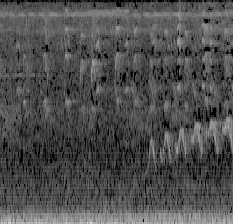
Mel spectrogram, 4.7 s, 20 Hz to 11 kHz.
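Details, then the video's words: Spring birdsong at a Northern California spot, 2023: faint high tweets spaced through the first seconds, then a rapid repeated series of looping notes, all beneath heavy low-pitched background rumble. "Bird chirping"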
